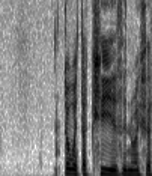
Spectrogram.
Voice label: "cudd", Welsh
